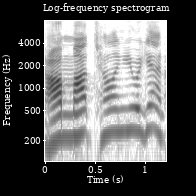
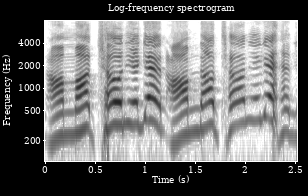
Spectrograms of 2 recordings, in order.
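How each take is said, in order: First: Said in the usual way. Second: Louder, stuck on the same threat; exasperated repeated warning. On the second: Retold or imitated. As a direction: repeat the warning with rising frustration. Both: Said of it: "If you hear yourself saying".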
